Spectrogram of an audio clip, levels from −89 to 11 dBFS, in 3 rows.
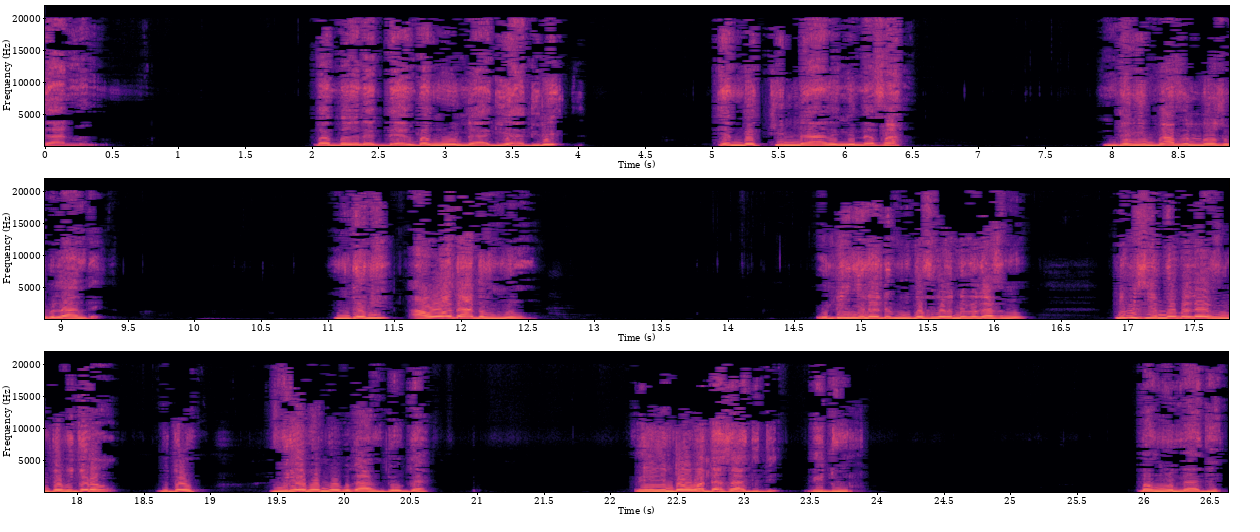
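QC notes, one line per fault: Throughout: WMA compression. Likely cause: a transform codec at a low bitrate, which fits WMA 1 at about 48 kbps. Quantisation noise spreads across long blocks and weak components are discarded, so the speech sounds ringing and washy, with hiss that breathes with it. The damage is plainly audible.
2.53, 3.59, 17.97, 23.02 and 23.11 s: pre-echo. A sharp onset falls late in a coding block, so noise sized for the loud part also fills the quiet gap before it. Each attack is preceded by a short hiss lasting 35 to 55 ms and sounds smeared.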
